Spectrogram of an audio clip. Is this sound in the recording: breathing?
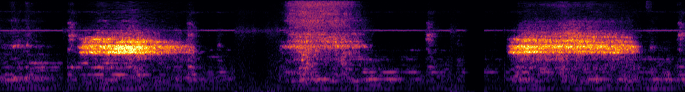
yes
